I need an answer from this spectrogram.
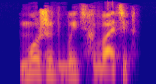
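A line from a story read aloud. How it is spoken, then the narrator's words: Quiet question. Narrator (Russian): тихо спросила Пелагея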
